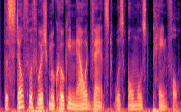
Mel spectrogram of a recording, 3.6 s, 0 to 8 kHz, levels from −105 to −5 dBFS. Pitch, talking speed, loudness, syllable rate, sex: 95 Hz, 165 wpm, -19 LUFS, 4.8 syllables/s, male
